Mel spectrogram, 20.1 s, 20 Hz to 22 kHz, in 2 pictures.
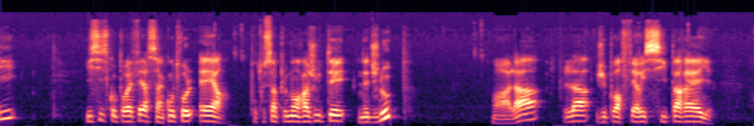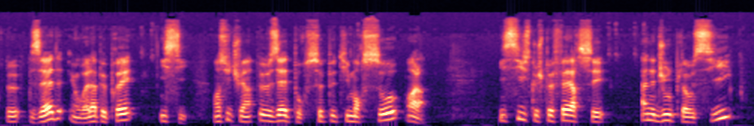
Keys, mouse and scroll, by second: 2.9 ctrl+r, 5.0 s, 8.1 a, 8.5 b, 10.8 e, 13.9 e, 17.8 ctrl+r.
